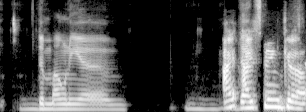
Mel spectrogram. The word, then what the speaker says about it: Demonia: Yeah, I remember the first time hearing the Demonia. How do you pronounce it? I think it's Daemonia, Dae.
